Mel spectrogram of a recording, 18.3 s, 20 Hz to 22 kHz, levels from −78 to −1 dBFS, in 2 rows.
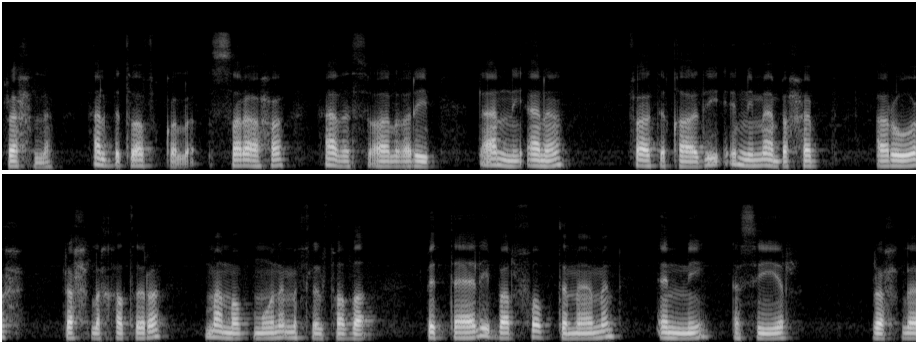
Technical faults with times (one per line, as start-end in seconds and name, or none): none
